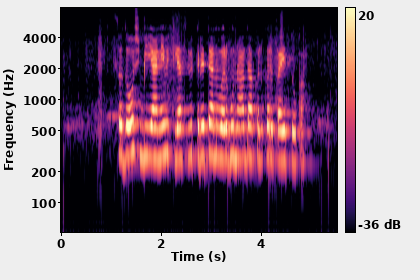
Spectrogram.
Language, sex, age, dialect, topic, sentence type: Marathi, female, 18-24, Standard Marathi, agriculture, question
